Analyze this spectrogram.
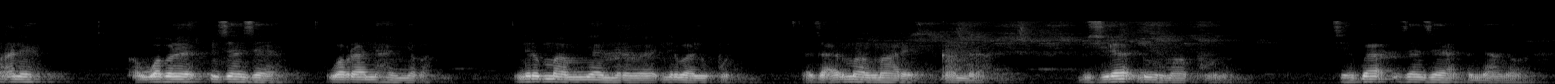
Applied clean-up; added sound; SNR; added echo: none; none; none; none.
